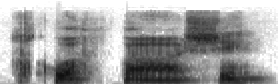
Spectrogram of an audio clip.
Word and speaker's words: x̱ʼaduwóosʼ: ʼaduwóosʼ. It's a long, the first vowel is a long vowel.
